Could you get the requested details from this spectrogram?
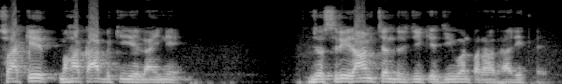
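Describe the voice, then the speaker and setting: A man teaching a literature class, reciting verse slowly and then explaining it in lively rising tones. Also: medium pitch. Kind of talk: Hindi literature lesson explaining a poem.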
